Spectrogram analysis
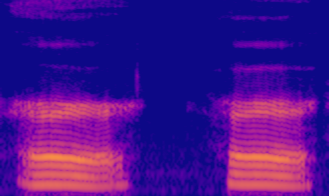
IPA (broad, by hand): ɹ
